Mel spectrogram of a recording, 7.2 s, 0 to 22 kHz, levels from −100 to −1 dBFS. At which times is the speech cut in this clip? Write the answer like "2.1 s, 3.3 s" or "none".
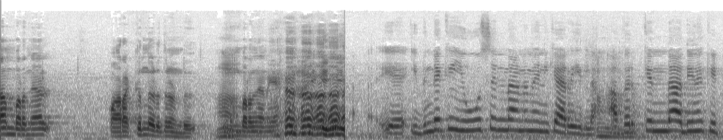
3.4 s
